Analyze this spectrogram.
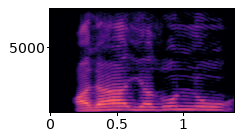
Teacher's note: ضاد کو ہم نے نون کے ساتھ جو ہے وہ مشدد کیا ہے، اس کے اوپر غنہ ہم نے نہیں کیا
